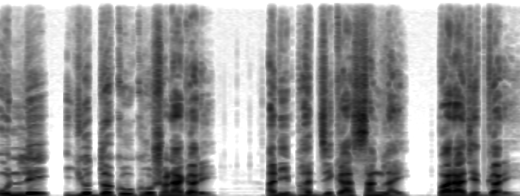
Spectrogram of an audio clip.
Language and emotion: Nepali, neutral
